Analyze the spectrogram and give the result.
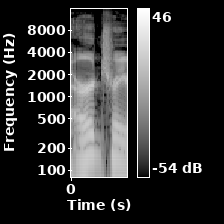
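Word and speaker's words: Erdtree: Erd tree rhymes with turd tree, so maybe they know what they're doing.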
